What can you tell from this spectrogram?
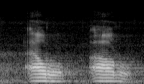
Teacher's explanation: dia bergetar dua kali kemudian ditarik ke belakang · Jadi e posisi lidahnya itu ya bergetar ya bergetar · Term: huruf ro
